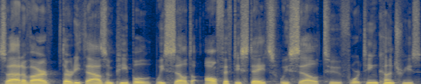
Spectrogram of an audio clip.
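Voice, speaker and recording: A man in a Southern US accent speaks at a moderate pace with hardly any pauses, a fairly high pitch and fairly even intonation, in a very clean recording with a silent background and a dry, close sound with no echo. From US South, New Orleans. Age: old. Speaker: music festival producer. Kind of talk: casual interview. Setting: in an office.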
